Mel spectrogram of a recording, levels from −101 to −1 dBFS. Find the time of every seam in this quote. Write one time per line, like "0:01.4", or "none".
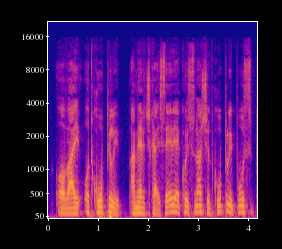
none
